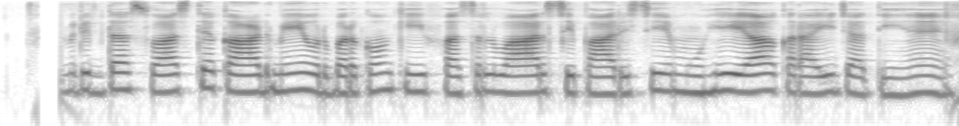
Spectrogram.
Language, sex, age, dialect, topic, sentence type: Hindi, female, 36-40, Garhwali, agriculture, statement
